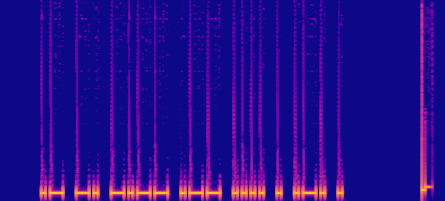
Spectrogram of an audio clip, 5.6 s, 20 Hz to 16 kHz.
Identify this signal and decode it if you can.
Morse code, heard as a keyed tone, about 22 wpm, 700 Hz. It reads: ANYWHERE
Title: Sentences from Top 1400 Words - New Word Drill - 22wpm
